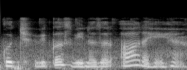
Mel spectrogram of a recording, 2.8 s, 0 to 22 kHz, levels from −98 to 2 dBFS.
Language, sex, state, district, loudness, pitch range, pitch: Hindi, female, Punjab, Fazilka, -17 LUFS, 210-235 Hz, 215 Hz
